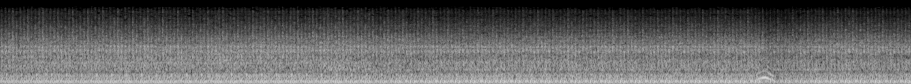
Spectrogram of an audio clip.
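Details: R2.8 Cummins diesel swapped into a 1997 Jeep Wrangler, first start-up with gauges not hooked up; steady even idle at about two hundred pulses a minute, soft regular clatter, no misses; healthy running engine.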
